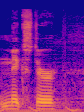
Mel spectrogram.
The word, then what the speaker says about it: Mixcder: shall we the company mix cedar that's how I like to pronounce it I've heard people call it mixter but mixed cedar seems to be the most logical I think I don't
